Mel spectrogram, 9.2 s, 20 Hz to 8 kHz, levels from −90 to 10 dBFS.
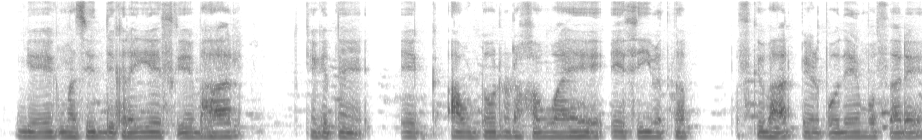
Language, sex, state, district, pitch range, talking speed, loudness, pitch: Hindi, male, Chhattisgarh, Sukma, 95-100 Hz, 160 wpm, -34 LUFS, 95 Hz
